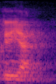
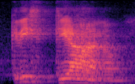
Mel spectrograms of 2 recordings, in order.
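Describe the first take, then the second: First: The vowels are swallowed and the word is slurred. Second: Every vowel is pronounced clearly and distinctly. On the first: The speaker calls it wrong. "no es cristiano" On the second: The speaker calls it right. "que las vocales sean pronunciadas"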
